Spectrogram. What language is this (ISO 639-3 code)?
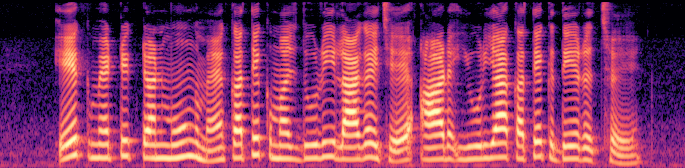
mai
